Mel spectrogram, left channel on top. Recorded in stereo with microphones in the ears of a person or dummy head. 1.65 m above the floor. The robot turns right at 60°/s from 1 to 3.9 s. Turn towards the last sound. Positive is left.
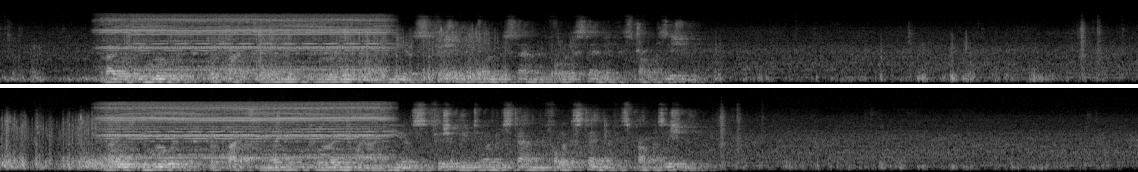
turn(degrees=-50)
